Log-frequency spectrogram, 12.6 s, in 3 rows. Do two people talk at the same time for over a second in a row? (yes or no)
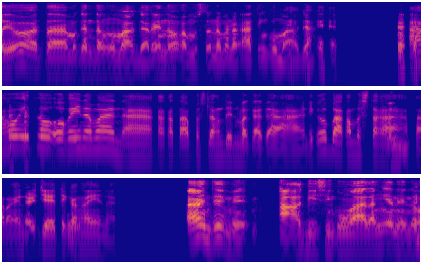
no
